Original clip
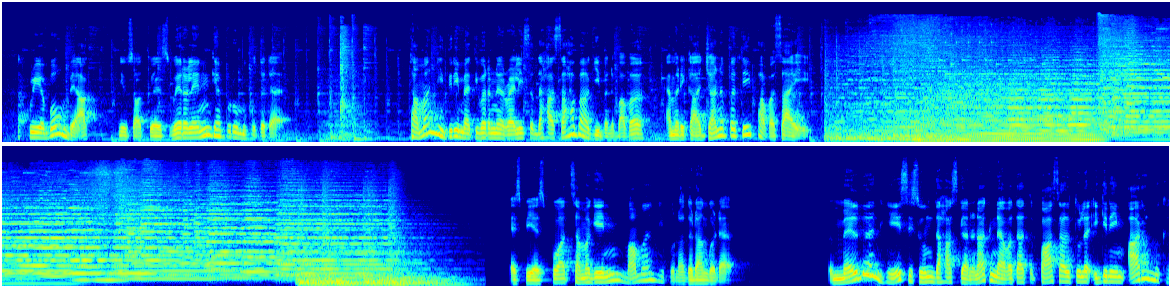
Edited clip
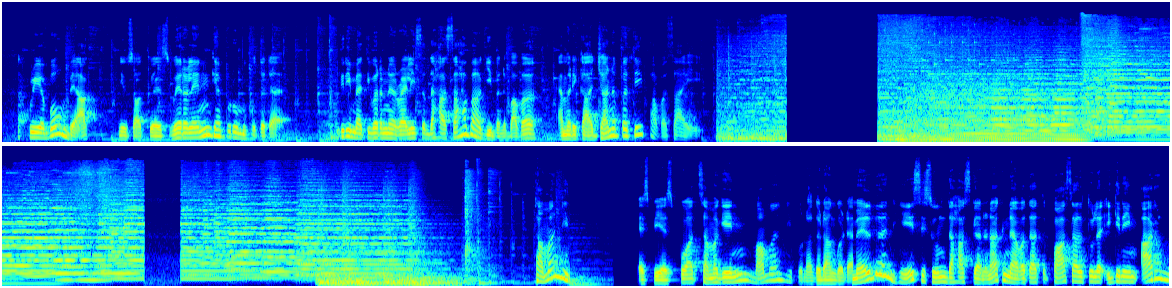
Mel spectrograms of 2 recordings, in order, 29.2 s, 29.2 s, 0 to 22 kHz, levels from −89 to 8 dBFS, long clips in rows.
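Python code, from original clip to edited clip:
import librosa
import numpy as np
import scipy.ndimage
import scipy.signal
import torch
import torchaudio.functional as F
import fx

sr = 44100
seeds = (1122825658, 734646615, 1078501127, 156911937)

y = fx.edit(x, sr, fx.move(start_s=4.18, length_s=1.35, to_s=20.09),
    fx.fade_down_up(start_s=9.25, length_s=1.08, db=-12.5, fade_s=0.12),
    fx.insert_silence(at_s=11.15, length_s=1.14),
    fx.insert_room_tone(at_s=16.58, length_s=0.46),
    fx.cut(start_s=23.63, length_s=1.44), tone=tone)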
